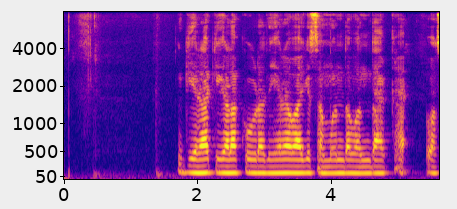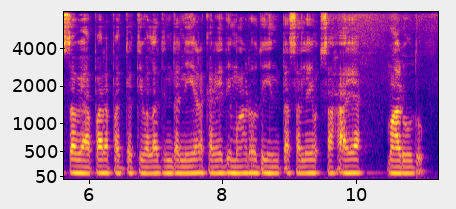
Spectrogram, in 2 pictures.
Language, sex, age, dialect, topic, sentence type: Kannada, male, 18-24, Dharwad Kannada, agriculture, statement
